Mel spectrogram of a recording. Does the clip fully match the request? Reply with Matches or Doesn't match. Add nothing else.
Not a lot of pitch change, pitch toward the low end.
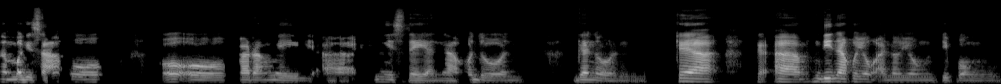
Doesn't match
